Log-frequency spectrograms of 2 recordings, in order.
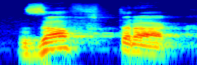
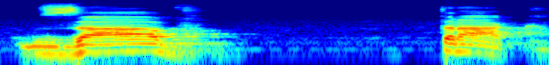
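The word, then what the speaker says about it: завтрак: তো এখানে দেখেন আমি যেটা লিখলাম জাফত্রাক, জাফত্রাক, উচ্চারণটা হওয়ার কথা জাভ, জাভ ত্রাক, কিন্তু উচ্চারণটা জাভ ত্রাক হবে না, উচ্চারণটা হবে জাফ ত্রাক।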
